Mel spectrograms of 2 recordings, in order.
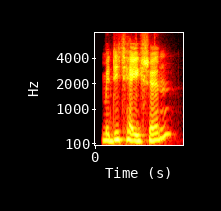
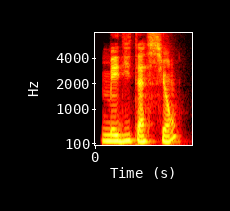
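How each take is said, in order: First: Meditation said the English way, MED-i-TAY-shun; English pronunciation. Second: Méditation in French, may-dee-ta-SYON with a nasal ending; French pronunciation. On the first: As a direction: give meditation its plain English sounds. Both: Shown as a demonstration. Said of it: "we say it differently".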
